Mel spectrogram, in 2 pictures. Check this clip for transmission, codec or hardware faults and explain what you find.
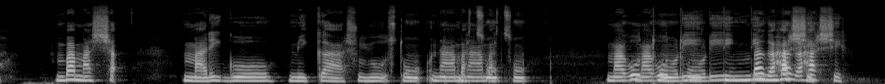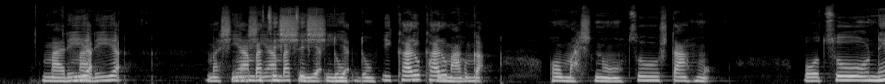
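One fault is present: a doubled audio track running from 4.45 s to 13.61 s. Across that stretch the speech is heard twice, with a second full-band copy trailing about a third of a second behind at roughly the same loudness as the original. It is likely caused by the audio being captured again through a slower path, or by an edit leaving two copies out of step. Unlike room echo or reverb, the copy has no decay and no added room colour, and it cuts in and out abruptly at both ends.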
